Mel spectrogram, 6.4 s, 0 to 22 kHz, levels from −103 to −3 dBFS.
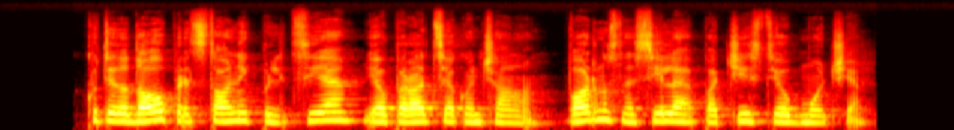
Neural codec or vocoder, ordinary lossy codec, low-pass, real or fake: none; none; 19.8 kHz; real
